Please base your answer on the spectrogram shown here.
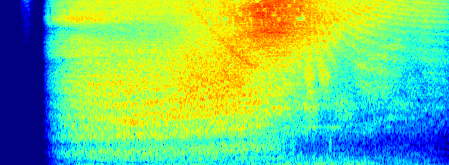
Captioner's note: air whooshing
